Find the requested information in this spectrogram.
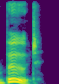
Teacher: For boot, your lips round and protrude, creating an additional air chamber that filters different frequency sets.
